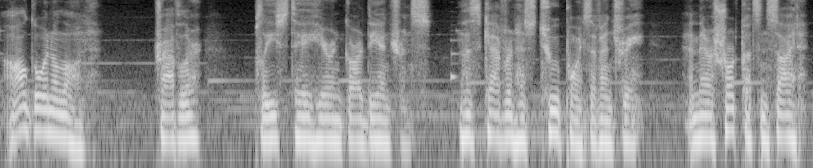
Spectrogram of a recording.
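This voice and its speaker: A man playing a calm, methodical young scholar in a video game, speaking in a measured, polite and precise way. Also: on the low side, lightly acted. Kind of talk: video game character voice acting. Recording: game music behind the voice.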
